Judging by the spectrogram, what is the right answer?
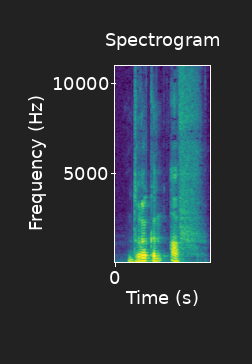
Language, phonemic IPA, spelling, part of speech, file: Dutch, /ˌdrʏkən ˈɑf/, drukken af, verb, Nl-drukken af.ogg
- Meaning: inflection of afdrukken: 1. plural present indicative 2. plural present subjunctive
